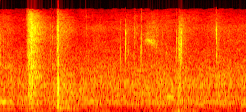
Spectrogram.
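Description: Folded cotton sarees being handled: two sharp swishes or slaps of cloth in the first half second, then lighter rustles and taps as the fabric is set down on the counter, over a steady low hum.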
